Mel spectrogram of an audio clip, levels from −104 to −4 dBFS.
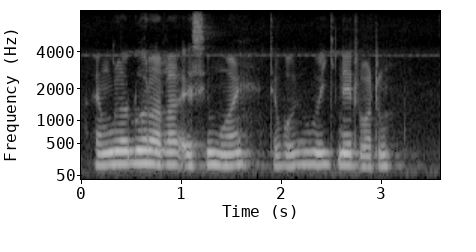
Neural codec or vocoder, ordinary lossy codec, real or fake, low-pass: none; none; real; none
